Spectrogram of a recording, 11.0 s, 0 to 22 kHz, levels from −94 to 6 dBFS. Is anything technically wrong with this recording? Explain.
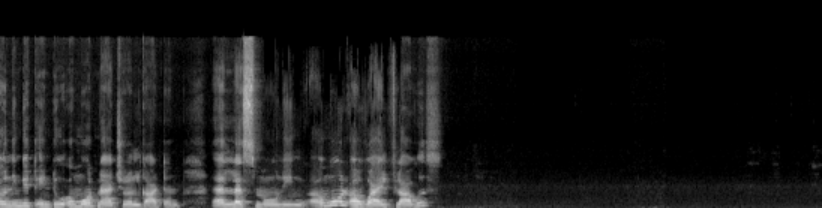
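Yes. From 3.51 to 5.36 s, just after "natural garden uh less", there is a Bluetooth SBC bit pool drop. When a congested wireless link forces the SBC encoder to spend fewer bits per frame, the highest sub-bands get almost nothing and the remaining bands are quantised coarsely. The change fits a bit pool falling from 31 to 16, around 110 kbps. The speech loses its treble and takes on a gritty, grainy noise until the rate recovers.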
